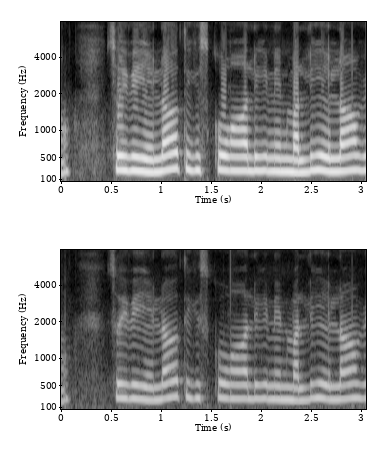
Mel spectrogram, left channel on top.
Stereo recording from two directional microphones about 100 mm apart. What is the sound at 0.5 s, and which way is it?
Speech, 50° left (ahead or behind).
